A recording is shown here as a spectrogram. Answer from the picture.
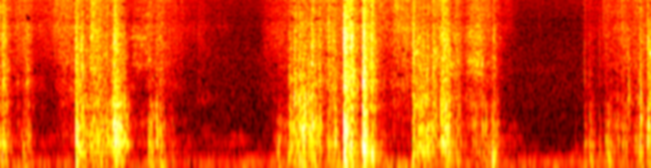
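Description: Cardboard Hot Wheels multipack boxes being handled and shifted on a store shelf: several short bursts of rustling and knocking, loudest in the middle.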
